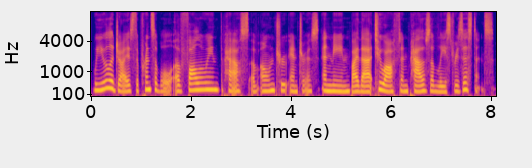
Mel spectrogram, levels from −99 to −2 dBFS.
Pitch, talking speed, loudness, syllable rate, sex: 205 Hz, 165 wpm, -19 LUFS, 4.5 syllables/s, female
